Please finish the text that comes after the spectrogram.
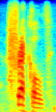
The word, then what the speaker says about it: freckled: This will be a short e sound instead of freckled. It's freckled.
